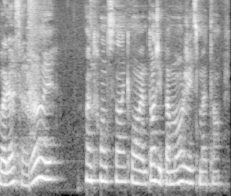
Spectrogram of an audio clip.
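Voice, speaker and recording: A woman with fairly high pitch, ordinary pitch variation and a fairly quick pace. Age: 50s. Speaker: chronic illness vlogger. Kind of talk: casual vlog talk to camera.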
